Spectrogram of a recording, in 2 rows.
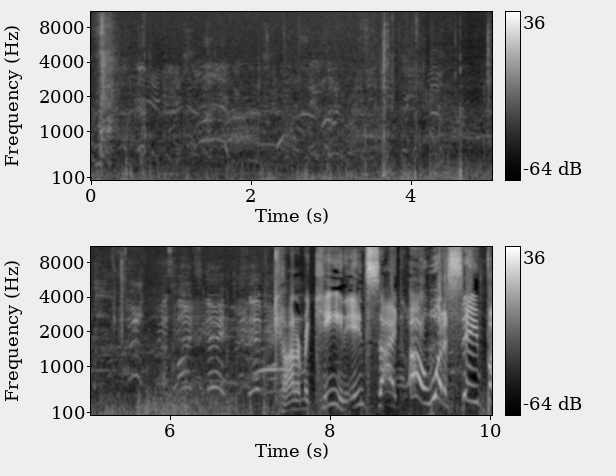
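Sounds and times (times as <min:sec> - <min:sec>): players shouting: 0:00.6 - 0:07.5, 0:08.1 - 0:10.0.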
